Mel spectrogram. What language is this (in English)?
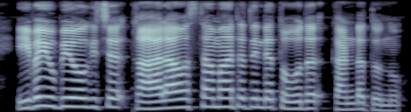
Malayalam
